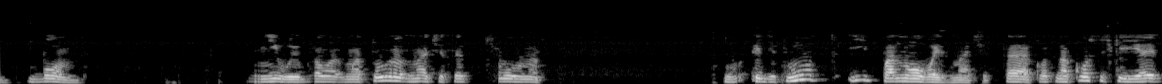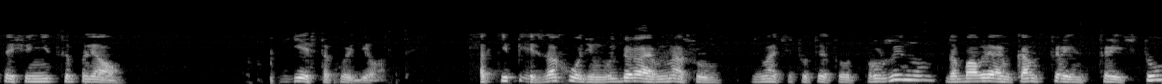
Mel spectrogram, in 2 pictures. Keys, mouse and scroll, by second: 1.9 shift+middle click, 3.2 click, 5.8-7.4 drag, 9.3-14.2 drag, 15.2 shift+middle click, 17.1 click, 18.3 click, 21.1-22.7 drag.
